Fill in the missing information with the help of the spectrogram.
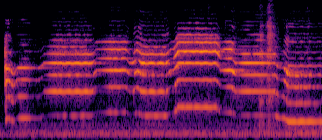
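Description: An erhu is played live for an audience: a short solo melody of long, bowed, nasal-sounding notes that slide smoothly between pitches, with a faint low hum beneath and a brief scratchy burst near the end.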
